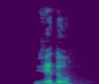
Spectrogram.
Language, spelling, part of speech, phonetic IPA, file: Russian, веду, verb, [vʲɪˈdu], Ru-веду.ogg
- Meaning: first-person singular present indicative imperfective of вести́ (vestí)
